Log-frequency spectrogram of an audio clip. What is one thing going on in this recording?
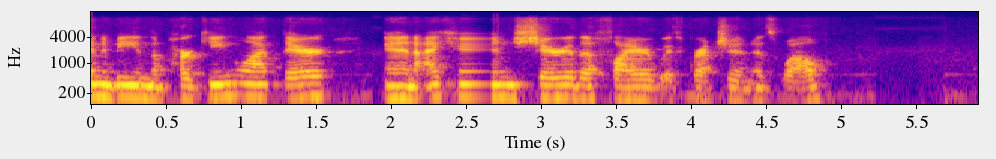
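A young adult speaks calmly over an online call.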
